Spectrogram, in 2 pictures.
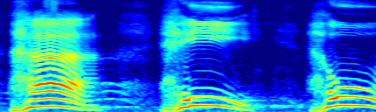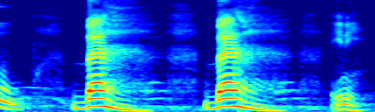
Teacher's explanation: Ha ini dia lemah. Sebab apa? Nafas dan suara mengalir keluar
